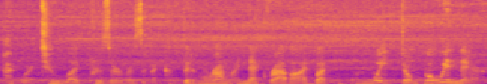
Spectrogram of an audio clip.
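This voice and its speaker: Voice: mid-range voice, expressive, fairly quick, close to an everyday voice. An actor playing a fussy, worried army sergeant with a folksy, complaining way of talking in an audio drama. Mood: grumbling, anxious. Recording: clear hissing noise behind.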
